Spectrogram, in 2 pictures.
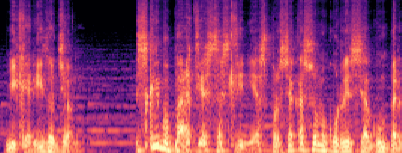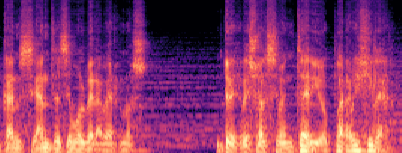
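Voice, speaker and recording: A low-pitched old professor played by a man speaks over prominent music. He is grave, courtly and resolute, a vampire hunter in a gothic horror audiobook, choosing his words with solemn deliberation.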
